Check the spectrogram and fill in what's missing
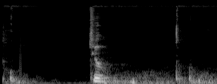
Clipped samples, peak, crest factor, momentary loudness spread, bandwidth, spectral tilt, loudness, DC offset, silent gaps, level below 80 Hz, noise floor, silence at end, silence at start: under 0.1%; -4 dBFS; 22 dB; 16 LU; 17 kHz; -7 dB/octave; -25 LUFS; under 0.1%; none; -40 dBFS; -56 dBFS; 0 s; 0.05 s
